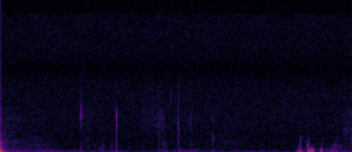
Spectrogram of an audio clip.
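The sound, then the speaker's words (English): Someone quietly sips water: a few soft, sharp mouth clicks spaced apart, then a low muffled gulp near the end, with no talking. “I'm going to take a sip of water here just for a second.”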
